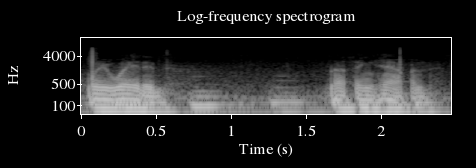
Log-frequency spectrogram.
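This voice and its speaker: A man's voice: a bass voice, level tone, slow. An American man playing a terse, no-nonsense police detective, narrating his case matter-of-factly in old-time radio style. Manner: clipped, matter-of-fact. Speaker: lead actor and narrator of a police radio drama. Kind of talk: 1940s-50s radio acting, terse scripted narration. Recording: muffled vintage radio with background music.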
